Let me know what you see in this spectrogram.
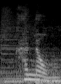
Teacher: คำไม่ประวิสรรชนีย์ดีจะไม่ปรากฏรูปสระอะแต่อ่านออกเสียงเหมือนมีสระอะอยู่ในคำเพียงจะอ่านออกเพียงแค่ครึ่งเสียงเท่านั้นค่ะ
